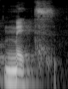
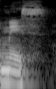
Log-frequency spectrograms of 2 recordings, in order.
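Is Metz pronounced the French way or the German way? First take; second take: German; French. First: The name is said with German pronunciation. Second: The name is said with French pronunciation. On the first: "in tedesco, in lorenese anche, viene pronunciato Metz" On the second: "in francese viene pronunciato Metz"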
